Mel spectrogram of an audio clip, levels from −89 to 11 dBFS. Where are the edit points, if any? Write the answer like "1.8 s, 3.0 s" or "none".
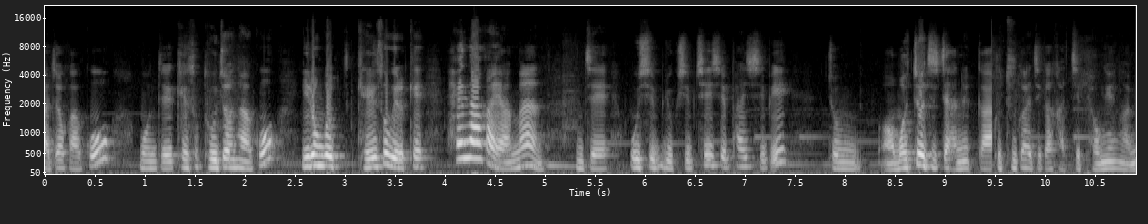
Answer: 9.5 s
